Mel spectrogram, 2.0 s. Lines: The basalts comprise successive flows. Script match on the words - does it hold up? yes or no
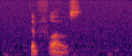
no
